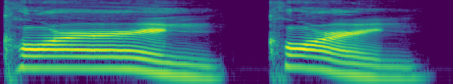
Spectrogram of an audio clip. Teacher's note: the tongue goes in and Touches for the N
